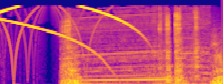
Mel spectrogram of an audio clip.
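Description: Synthesized transition sound effects: a high swoosh falling in pitch, then about half a second in a heavy hit with a held humming tone, and a second hit near the end.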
